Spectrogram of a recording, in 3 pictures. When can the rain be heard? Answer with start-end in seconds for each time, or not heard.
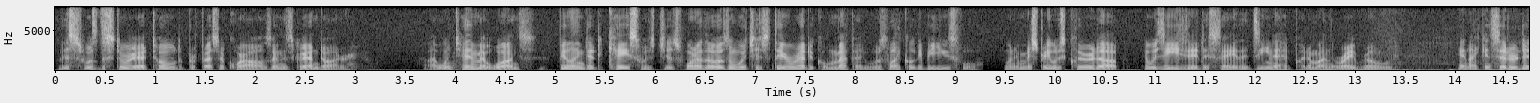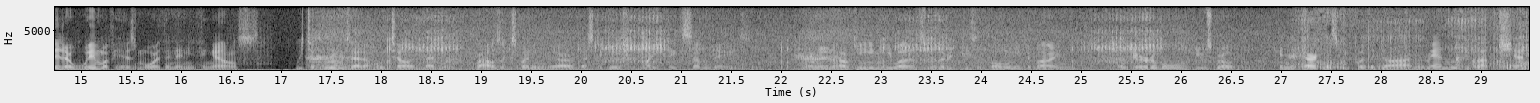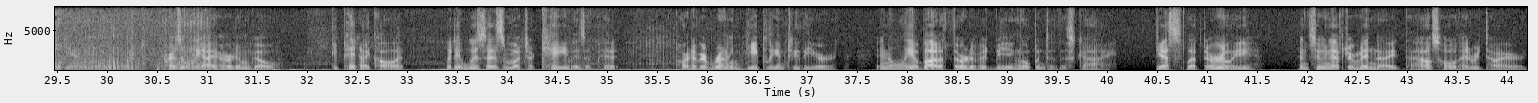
not heard.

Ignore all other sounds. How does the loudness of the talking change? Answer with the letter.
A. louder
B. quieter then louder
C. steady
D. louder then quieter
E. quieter
C.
